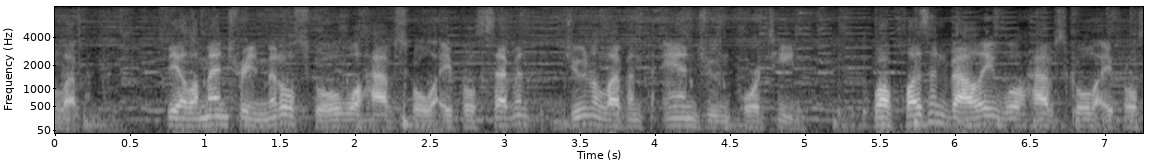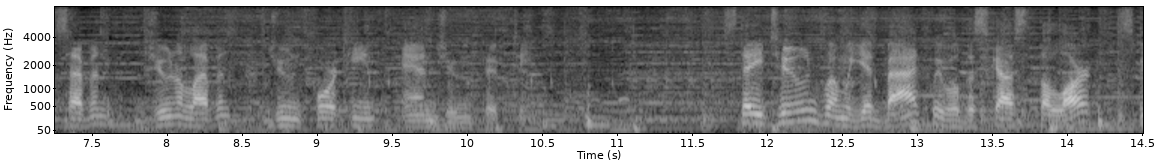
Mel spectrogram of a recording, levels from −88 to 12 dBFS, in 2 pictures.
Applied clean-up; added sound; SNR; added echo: none; Brass instrument / Percussion; 15 dB; none.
